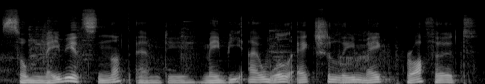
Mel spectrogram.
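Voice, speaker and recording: A man's voice: fairly low pitch, takes it slowly, dark tone, slight background noise. A man giving casual running commentary while he plays a video game, thinking aloud and humming between remarks. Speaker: gaming video creator.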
